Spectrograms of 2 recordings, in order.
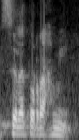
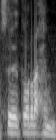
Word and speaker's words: silaturahim: yang mengucapkan itu siapa kalau yang mengucapkan itu orang Indonesia berarti silaturahmi Kenapa karena dia tahunya gitu ada kasrahnya berarti kasrah harus di diucapkan tapi kalau orang Arab itu biasa silaturahim Kenapa karena tahu bahasa Arabnya itu Kalau berhenti di akhir harus mati Berti kalimat terakhir ketika berhenti harakahnya di matikan berarti jadi apa silaturahim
